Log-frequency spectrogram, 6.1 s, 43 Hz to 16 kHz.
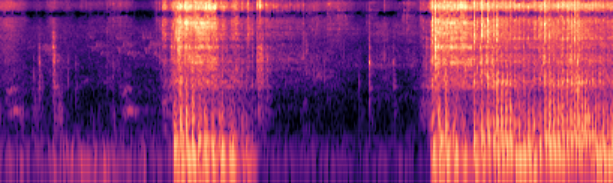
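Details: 50-year-old Honda CL350 Scrambler, long-parked, being kickstarted after battery and fuel hookup (gas leak present): catches, runs, cuts out, then fires and settles into steady, loud, even run; normal starting and running.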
